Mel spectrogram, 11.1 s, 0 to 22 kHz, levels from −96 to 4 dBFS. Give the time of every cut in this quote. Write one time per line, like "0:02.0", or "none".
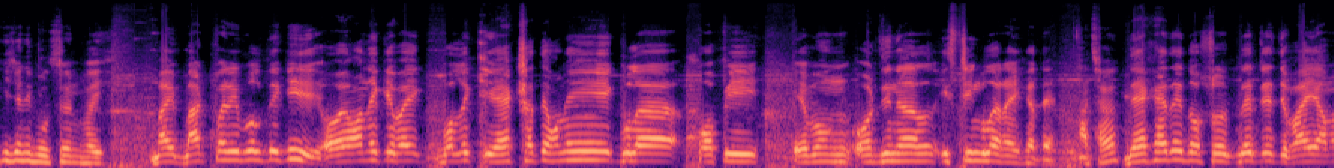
0:01.0

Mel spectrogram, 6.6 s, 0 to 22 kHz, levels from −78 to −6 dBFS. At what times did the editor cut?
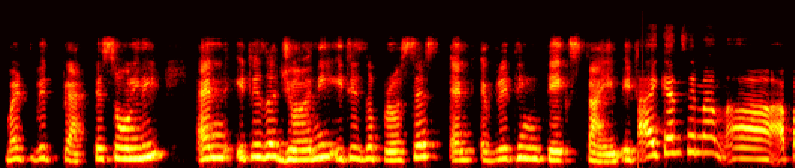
0:05.3

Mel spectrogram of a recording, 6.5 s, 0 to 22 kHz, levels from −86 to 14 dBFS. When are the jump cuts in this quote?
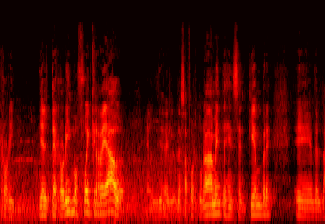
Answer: none

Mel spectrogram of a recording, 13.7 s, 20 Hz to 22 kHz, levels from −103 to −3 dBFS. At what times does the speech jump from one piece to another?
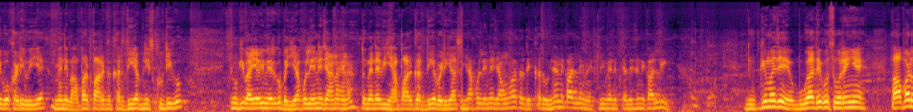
0:06.9
0:10.4

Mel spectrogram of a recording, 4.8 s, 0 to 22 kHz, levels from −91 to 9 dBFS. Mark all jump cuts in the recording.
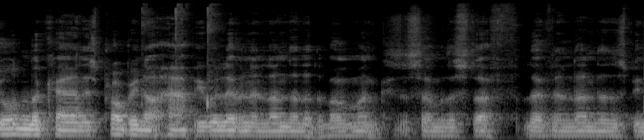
none

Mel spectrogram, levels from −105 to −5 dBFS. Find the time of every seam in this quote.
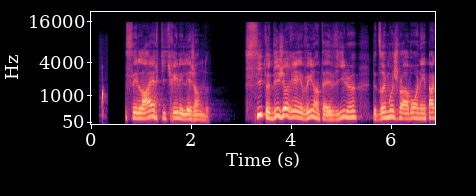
none

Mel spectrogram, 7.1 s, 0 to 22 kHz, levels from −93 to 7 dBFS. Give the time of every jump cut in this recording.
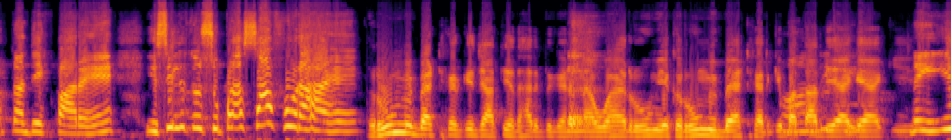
0:02.6

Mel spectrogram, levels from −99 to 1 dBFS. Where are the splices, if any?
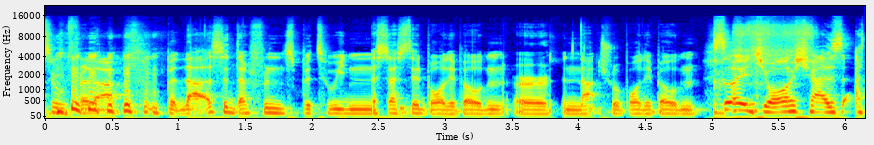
0:02.4
0:03.8
0:05.0

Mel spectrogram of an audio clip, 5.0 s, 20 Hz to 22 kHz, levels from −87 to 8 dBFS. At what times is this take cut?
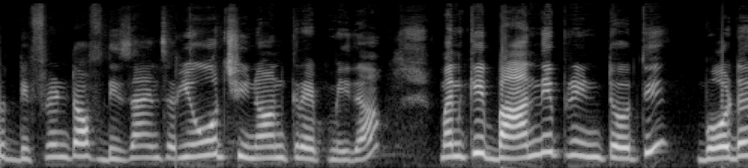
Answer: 0:01.2

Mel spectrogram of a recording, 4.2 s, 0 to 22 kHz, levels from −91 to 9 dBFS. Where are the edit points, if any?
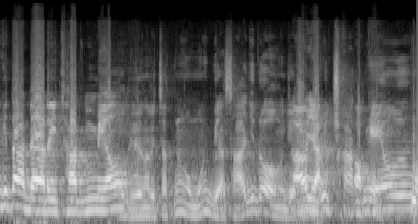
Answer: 0:01.3

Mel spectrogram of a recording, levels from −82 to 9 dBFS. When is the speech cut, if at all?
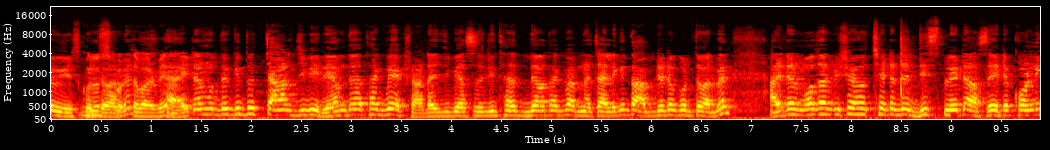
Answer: none

